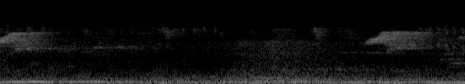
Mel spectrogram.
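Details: A sooty-headed bulbul sings in the morning, giving short, bright bubbly phrases at the start and again near the end, over a steady low rumble of background noise.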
